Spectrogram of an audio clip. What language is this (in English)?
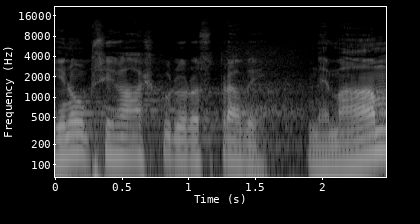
Czech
